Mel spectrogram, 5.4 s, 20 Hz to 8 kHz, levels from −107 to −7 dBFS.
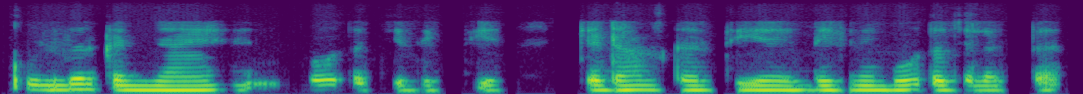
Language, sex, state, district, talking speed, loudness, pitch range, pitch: Hindi, male, Bihar, Jahanabad, 190 wpm, -22 LUFS, 145-150 Hz, 150 Hz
